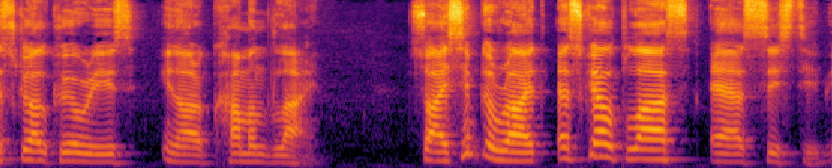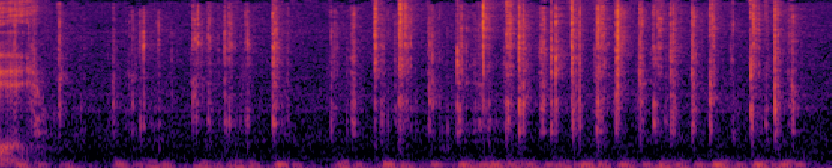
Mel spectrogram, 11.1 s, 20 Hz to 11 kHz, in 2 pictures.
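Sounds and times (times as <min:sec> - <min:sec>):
typing on keyboard: 0:05.7 - 0:11.0.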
